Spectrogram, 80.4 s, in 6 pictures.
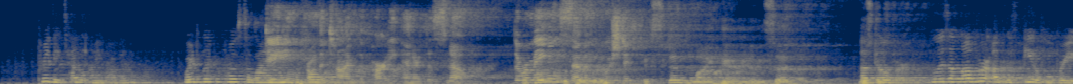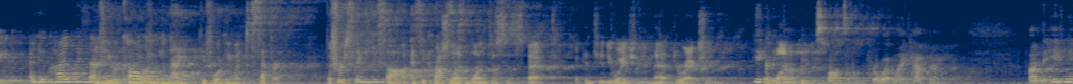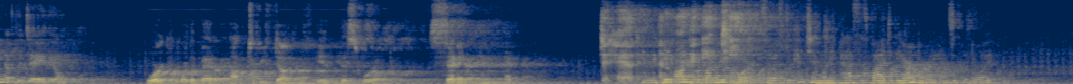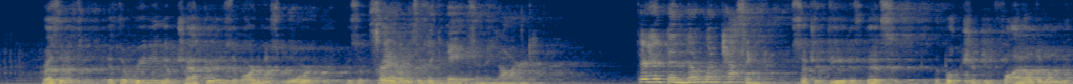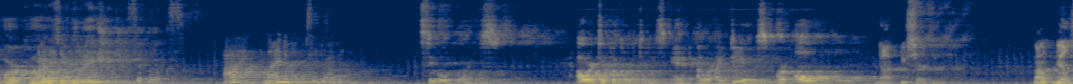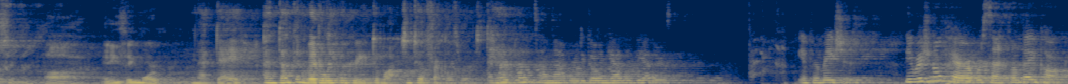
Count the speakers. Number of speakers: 8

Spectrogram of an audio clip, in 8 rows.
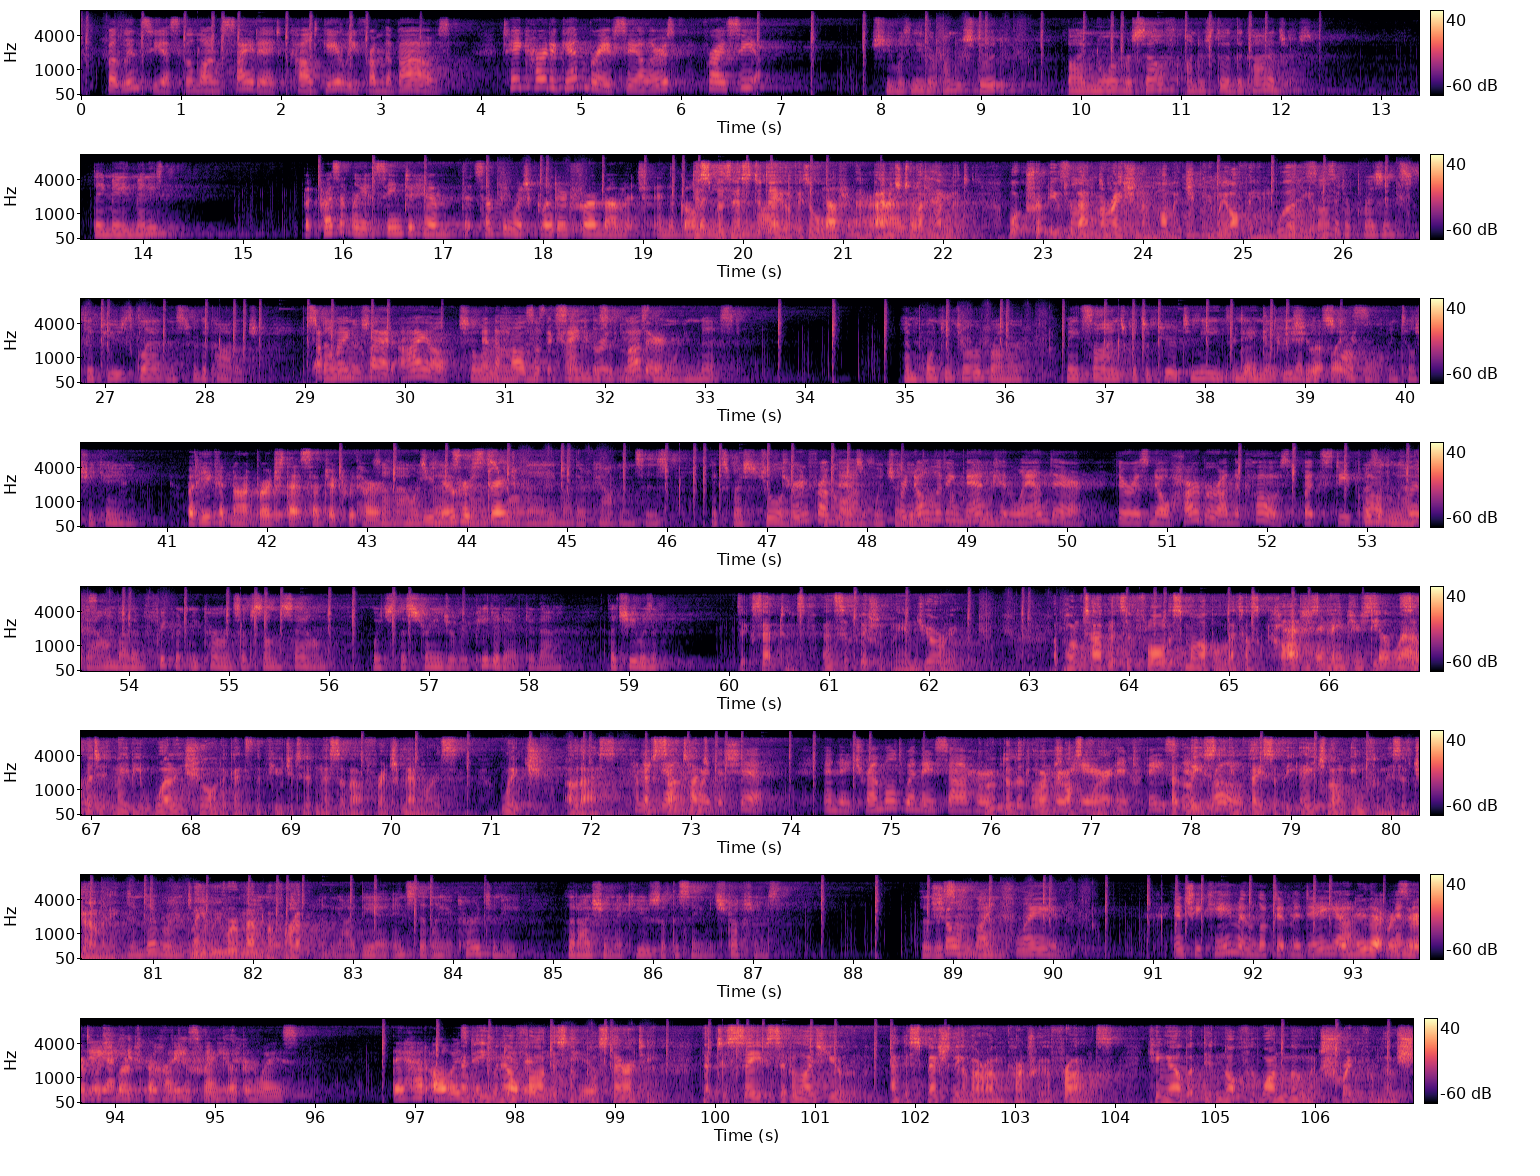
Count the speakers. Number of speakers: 4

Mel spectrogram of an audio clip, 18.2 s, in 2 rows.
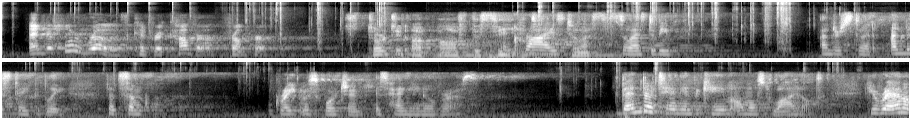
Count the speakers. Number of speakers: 3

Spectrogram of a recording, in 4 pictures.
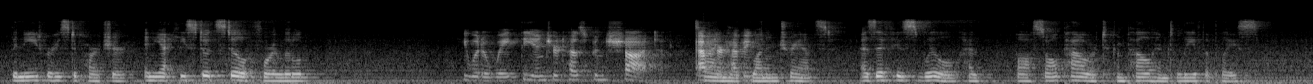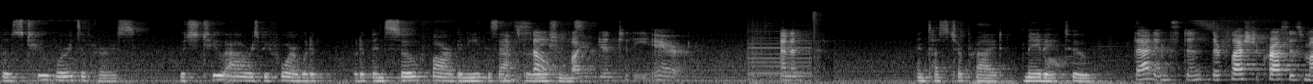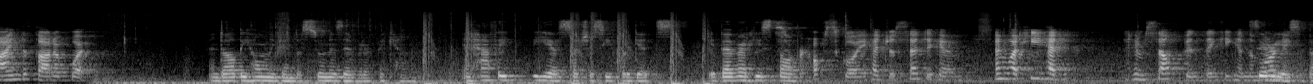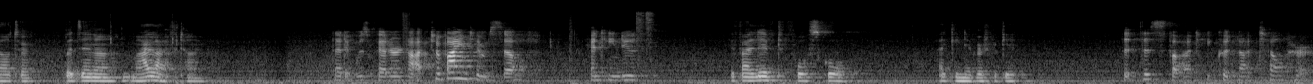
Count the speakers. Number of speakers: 2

